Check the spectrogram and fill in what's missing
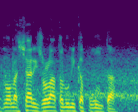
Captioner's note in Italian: Applauso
